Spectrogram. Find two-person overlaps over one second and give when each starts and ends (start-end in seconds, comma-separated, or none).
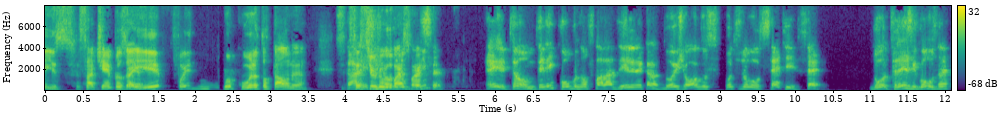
4.0-5.3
